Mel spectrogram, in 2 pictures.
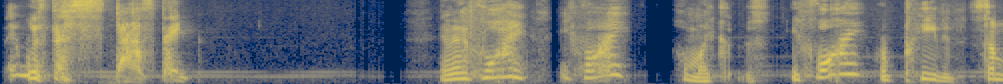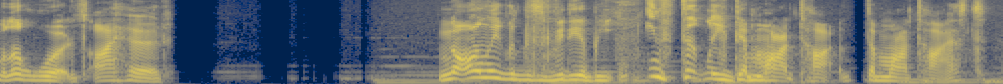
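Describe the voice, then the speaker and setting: A vlog host tells a story straight to his audience in a forceful, gravelly voice. He's theatrical and indignant, using dramatic pauses and big swings in pitch as he narrates his monologue.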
